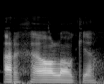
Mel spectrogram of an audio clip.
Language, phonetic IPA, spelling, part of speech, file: Polish, [ˌarxɛɔˈlɔɟja], archeologia, noun, Pl-archeologia.ogg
